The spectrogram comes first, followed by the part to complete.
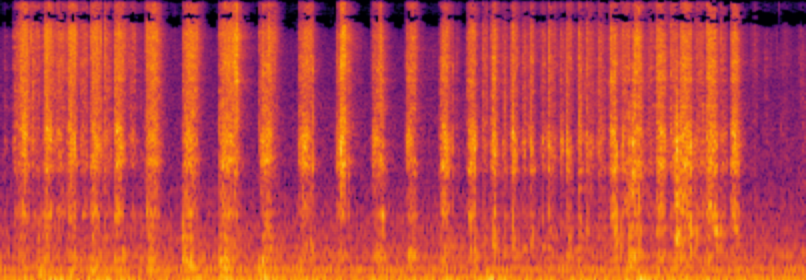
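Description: Serrated fish scaler scraping the scales off a whole rosefish on a plastic cutting board, in rapid rasping strokes several times a second.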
